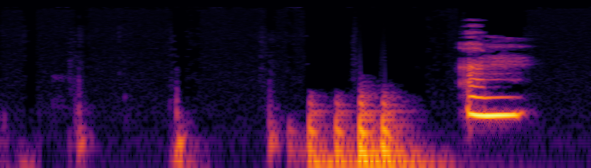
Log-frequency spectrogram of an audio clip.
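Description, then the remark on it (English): Knocking on a door: three spaced, muffled thuds, then a quicker flurry of knocks, ending in a brief high tonal sound. Moderately loud. “Maybe I'll just knock on his door on the way down the hall and see how he is.”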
